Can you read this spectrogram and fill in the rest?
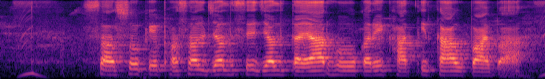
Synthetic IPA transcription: səsokepʰəsəld͡ʒəld̪ʱsed͡ʒəld̪̚ʱt̪əjaɾɦokəɾekʰat̪iɾkaupajba̰

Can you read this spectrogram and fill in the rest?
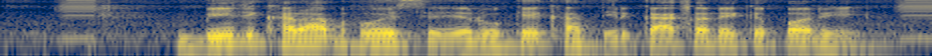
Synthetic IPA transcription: bid͡ʒkʰəɾabɦojseɾokekʰat̪iɾkakəɾekepəɾi

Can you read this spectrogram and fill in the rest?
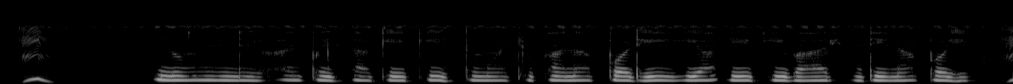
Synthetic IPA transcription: loːnd̪eːkəlpəɪsakeːkest̪mãt͡ʃʊkaːnapəɽ̤ijaeːkɦibaːɾd̪eːnapəɽ̤iː

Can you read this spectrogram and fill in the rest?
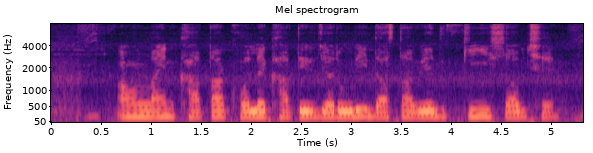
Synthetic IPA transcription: ɔnlaɪnkʰat̪akʰolekʰat̪iɾd͡ʒəɾuɾid̪ast̪abed̪ʱkisəbt͡ʃʰɛ

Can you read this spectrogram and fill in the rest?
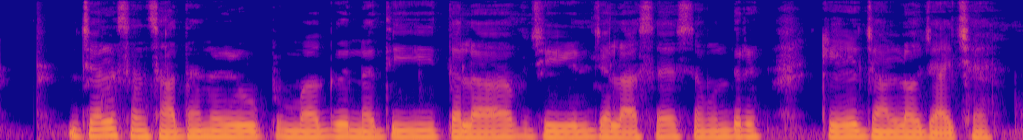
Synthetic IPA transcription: d͡ʒəlsənsaːd̪ʱənɾuːpməɡnəd̪iːt̪əlaːfd͡ʒeːld͡ʒəlaːsɛsəmʊ̃nd̪əɾkeːd͡ʒaːnloːd͡ʒaːet͡ʃʰɛː

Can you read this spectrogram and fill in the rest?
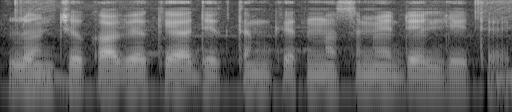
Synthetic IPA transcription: loːnt͡ʃʊkaːbjokeəd̪ʱɪkt̪əmkɪt̪nasəməjɖeːld͡ʒiːt̪ɦɛ̰

